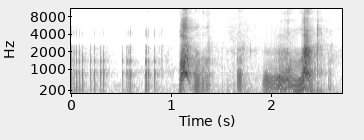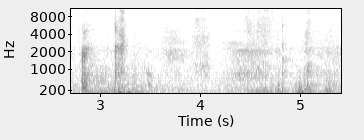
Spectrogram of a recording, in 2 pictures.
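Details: Chihuahua likened to a squeaky toy, producing quick squeaky yaps followed by harsh, rasping growl-barks and a grumbling rattle, then quieter muttering noises.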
